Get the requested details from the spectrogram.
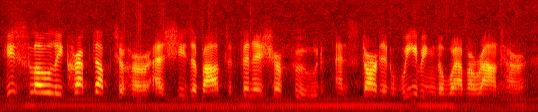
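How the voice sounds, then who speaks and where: A hum-laden, noisy tape carries a man's recorded horror investigation log, voiced as a grim newspaperman. His delivery is dramatic and ominous at normal speed, with a medium-pitched voice that's pushed and bright yet close to everyday speech.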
